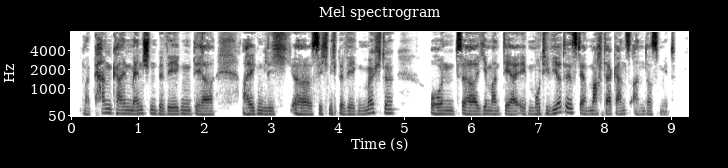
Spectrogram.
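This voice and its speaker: With medium pitch and a somewhat breathy sound, a man talks at a fairly slow pace with fairly even intonation. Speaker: innovation coach. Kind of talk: podcast interview.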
